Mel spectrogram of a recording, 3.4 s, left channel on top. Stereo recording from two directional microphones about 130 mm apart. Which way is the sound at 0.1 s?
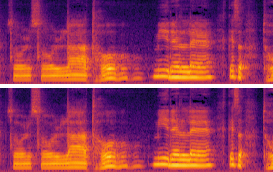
40° right (ahead or behind).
